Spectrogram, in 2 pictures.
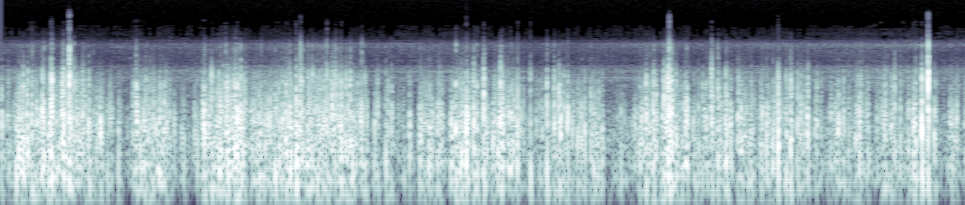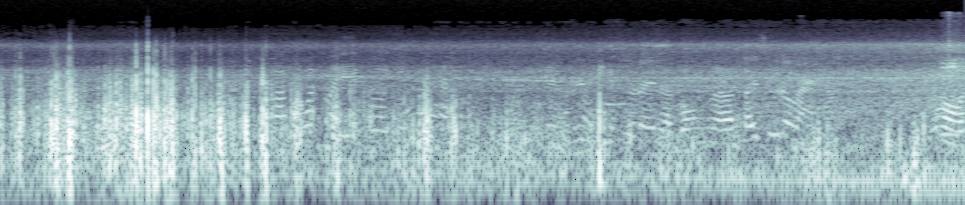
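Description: Wind rushes loudly past from a moving motorbike.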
